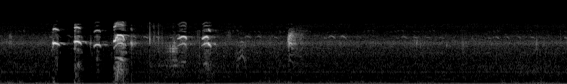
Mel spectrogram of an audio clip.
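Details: Ospreys at Barnegat Light, New Jersey, on 12 September 2022 give a short burst of loud whistled chirps, a few softer notes, then near quiet with faint hiss.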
